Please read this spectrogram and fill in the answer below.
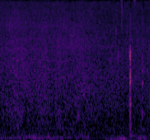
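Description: Faint outdoor ambience: a low wind rumble on the microphone, with a single click near the end.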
